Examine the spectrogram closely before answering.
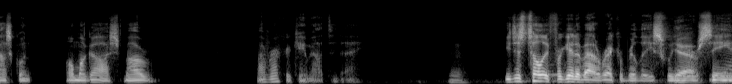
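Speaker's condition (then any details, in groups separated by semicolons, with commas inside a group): No condition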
